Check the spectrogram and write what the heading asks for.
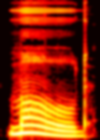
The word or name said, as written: mold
